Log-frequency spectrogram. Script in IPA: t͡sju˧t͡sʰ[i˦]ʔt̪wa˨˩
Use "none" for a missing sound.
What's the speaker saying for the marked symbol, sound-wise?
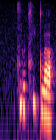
i˦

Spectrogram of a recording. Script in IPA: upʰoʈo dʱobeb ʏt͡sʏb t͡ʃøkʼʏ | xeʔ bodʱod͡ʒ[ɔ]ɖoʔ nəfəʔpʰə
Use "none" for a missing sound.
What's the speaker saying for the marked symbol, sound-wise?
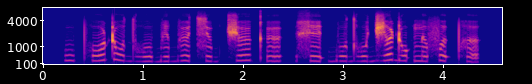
ə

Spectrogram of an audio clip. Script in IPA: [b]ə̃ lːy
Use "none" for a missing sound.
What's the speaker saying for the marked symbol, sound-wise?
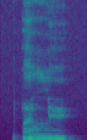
p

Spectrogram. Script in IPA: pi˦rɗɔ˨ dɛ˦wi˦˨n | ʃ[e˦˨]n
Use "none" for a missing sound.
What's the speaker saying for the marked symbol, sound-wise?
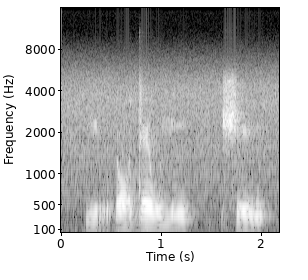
e˨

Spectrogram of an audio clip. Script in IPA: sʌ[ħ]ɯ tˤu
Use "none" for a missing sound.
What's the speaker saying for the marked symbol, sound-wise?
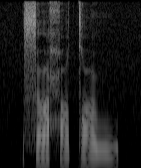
ħ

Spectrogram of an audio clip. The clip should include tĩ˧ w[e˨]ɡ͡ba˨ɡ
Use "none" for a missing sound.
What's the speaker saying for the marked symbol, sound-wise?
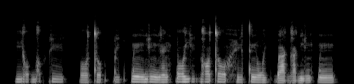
i˨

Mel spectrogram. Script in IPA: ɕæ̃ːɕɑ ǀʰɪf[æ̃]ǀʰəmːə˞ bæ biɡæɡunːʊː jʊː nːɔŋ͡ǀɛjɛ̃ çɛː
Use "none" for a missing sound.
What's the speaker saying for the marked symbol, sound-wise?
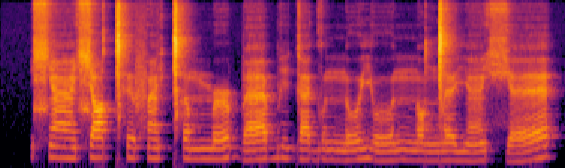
æ̃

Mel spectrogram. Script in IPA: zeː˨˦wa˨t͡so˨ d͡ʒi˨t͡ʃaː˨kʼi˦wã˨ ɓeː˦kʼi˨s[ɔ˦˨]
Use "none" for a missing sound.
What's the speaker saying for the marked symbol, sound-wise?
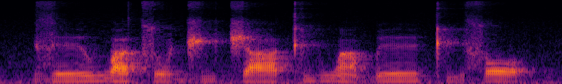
ɔ˦˨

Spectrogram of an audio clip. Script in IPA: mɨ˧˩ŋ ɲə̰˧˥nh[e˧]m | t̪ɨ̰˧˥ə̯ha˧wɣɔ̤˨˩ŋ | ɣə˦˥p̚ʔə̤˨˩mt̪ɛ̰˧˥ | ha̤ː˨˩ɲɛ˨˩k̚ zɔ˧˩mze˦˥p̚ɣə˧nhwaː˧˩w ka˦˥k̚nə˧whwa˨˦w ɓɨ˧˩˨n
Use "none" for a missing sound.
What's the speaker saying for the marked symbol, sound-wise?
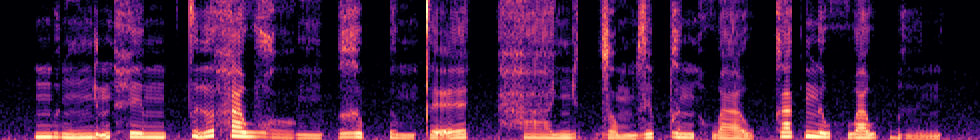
e˧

